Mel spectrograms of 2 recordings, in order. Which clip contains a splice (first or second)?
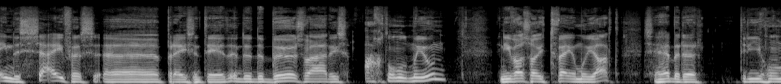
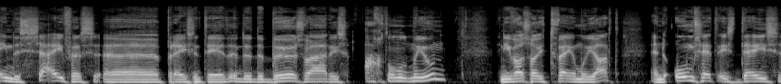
first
